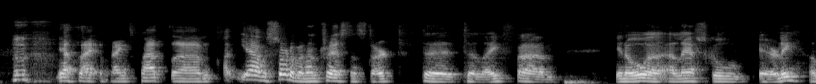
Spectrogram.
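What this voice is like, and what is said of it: Northern Irish accent. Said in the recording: “I'm from the north of Ireland ... with your accent, you don't have a Boston accent”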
